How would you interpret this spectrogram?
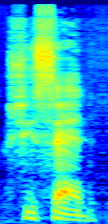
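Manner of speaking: usual speaking voice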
